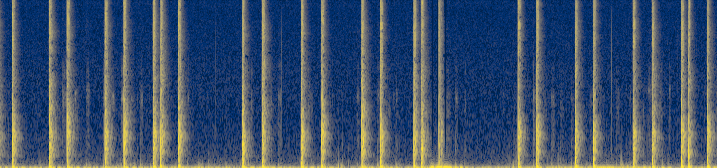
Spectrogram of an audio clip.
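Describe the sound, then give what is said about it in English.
Crayons tap together in a crisp, repeating rhythmic pattern, sharp wooden clicks grouped in short bursts and pauses, fairly loud, with no voices. “So listen carefully to the crayons tapping and then we'll have a go at doing it.”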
